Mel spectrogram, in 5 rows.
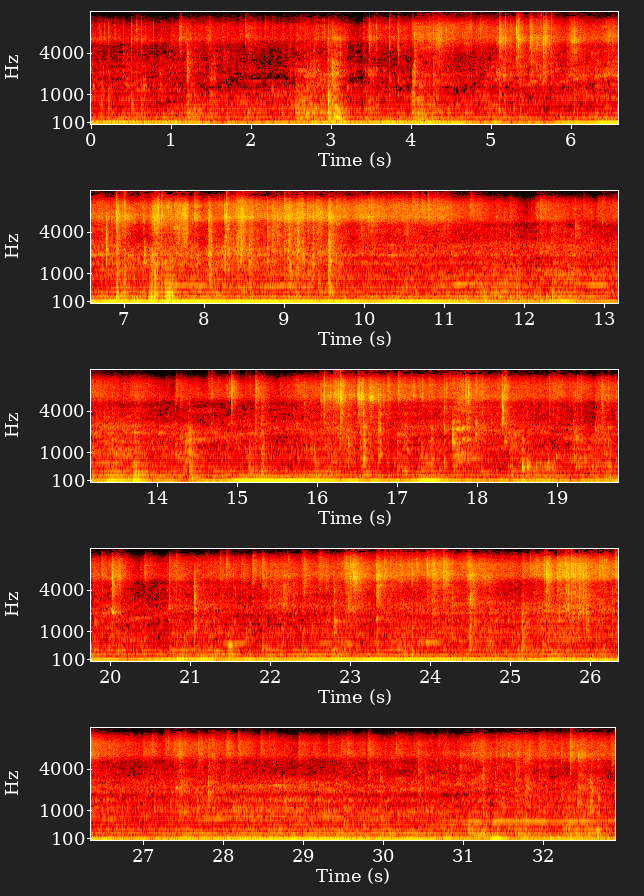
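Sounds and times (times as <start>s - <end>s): branches scraping against vehicle: 0.0s - 32.9s
vehicle engine low rumble: 0.0s - 32.9s.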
